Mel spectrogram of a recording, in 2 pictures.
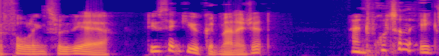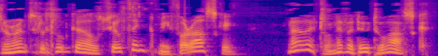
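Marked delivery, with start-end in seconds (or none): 3.5-8.7 put-on higher girlish voice, fretting; a little girl embarrassed at herself; young Alice. A narrator's reading.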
